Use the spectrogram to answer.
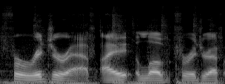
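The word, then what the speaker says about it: Farigiraf: love for a giraffe I pronounced for a giraffe uh for uh not I pronounce it for Ridge rep and that for rig garaf I have seen a giraffe in my life I've never seen a graph so if anyone can please um point me to a graph I will start pronouncing it for a graph like most people do but to me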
